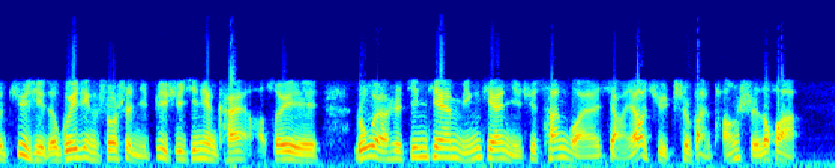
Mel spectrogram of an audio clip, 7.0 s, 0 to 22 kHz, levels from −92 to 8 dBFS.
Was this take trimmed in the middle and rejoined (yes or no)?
no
